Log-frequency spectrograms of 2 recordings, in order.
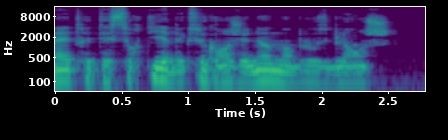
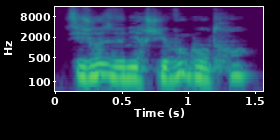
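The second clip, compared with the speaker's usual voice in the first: louder, higher, indignant attack; vehement; 4 semitones higher, 6 dB louder than usual. Acted. Countess confronting Gontran to his face, vehement and loud. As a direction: throw the words at him in fury. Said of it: "reprit-elle avec une véhémence extraordinaire".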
